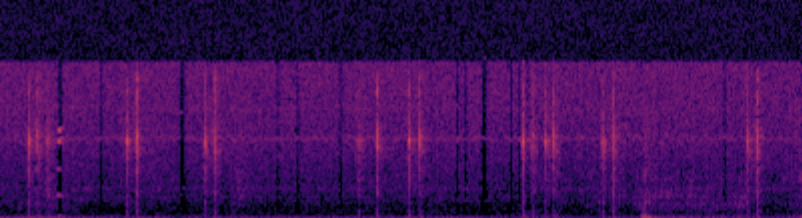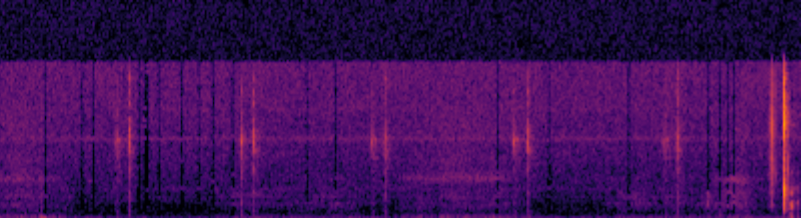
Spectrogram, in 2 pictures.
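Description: Near silence with faint, scattered computer mouse clicks; two slightly louder clicks come about five and six seconds in.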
